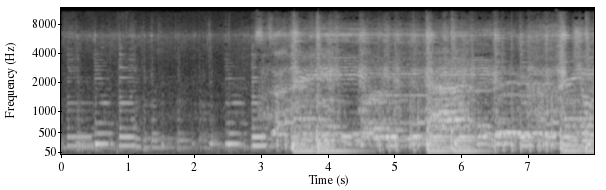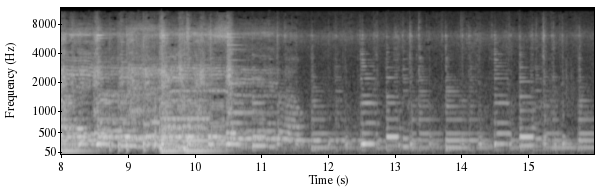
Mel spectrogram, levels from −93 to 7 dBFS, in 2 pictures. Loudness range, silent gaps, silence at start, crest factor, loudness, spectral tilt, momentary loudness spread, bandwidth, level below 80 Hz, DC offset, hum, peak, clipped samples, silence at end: 11 LU; none; 0 s; 16 dB; -15 LUFS; -4 dB/octave; 17 LU; 11.5 kHz; -34 dBFS; under 0.1%; none; 0 dBFS; under 0.1%; 0 s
